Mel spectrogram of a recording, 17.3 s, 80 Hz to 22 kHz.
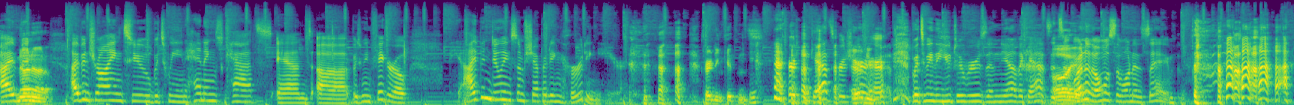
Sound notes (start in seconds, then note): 10.1 laugh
